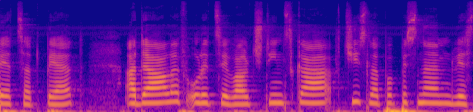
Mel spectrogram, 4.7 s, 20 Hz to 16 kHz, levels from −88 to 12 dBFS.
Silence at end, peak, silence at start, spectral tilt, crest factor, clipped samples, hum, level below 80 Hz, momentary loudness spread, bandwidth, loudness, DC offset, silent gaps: 0 s; -2 dBFS; 0 s; -5.5 dB/octave; 16 dB; under 0.1%; none; -32 dBFS; 10 LU; 12.5 kHz; -21 LUFS; under 0.1%; none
